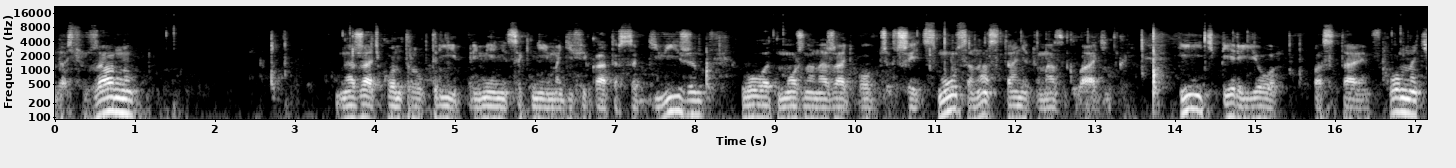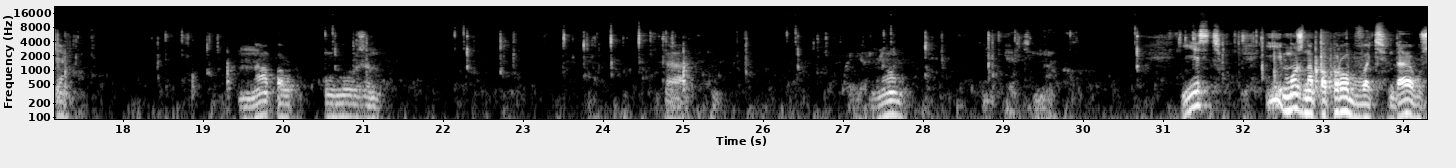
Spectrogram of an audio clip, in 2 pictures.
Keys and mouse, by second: 2.7 s, 4.7 ctrl+3, 8.9-10.9 drag, 11.5 shift+z, 11.9 middle click, 12.6-12.9 shift+middle drag, 13.6 KP_7, 14.8 shift+middle click, 15.4 g, 17.1 KP_1, 17.4 KP_3, 18.6 shift+middle click, 19.0 r, 20.9 g, 22.7 KP_7, 23.8 shift+z, 24.6 shift+middle drag, 25.6 s, 26.6 r, 28.0 KP_3, 29.0 shift+middle drag, 29.8 click, 31.9 shift+middle click.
